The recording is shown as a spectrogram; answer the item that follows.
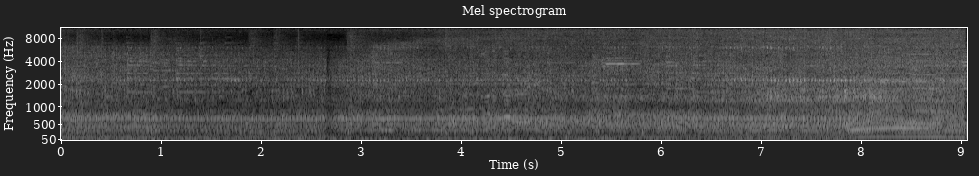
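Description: A boat engine drones steadily as a river boat ride gets underway on the Madu Ganga. The hum is fairly loud and constant, and a tone rises near the end.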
